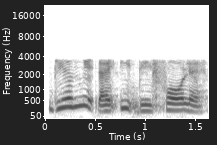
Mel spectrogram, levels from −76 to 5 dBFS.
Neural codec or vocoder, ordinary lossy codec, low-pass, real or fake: codec, 16 kHz, 4 kbps, FreqCodec, larger model; none; 3.6 kHz; fake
